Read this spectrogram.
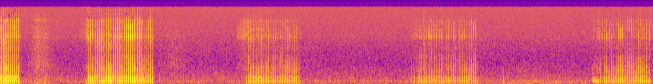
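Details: Sleeping on a pillow and dreaming, the toy dog Raida snores steadily: five rough, buzzy breaths of varying loudness, each about a second long, recurring every three seconds or so in a quiet room.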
